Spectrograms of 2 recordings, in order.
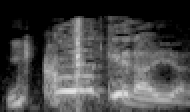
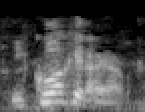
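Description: First: Much higher, louder retold refusal; mock shouted refusal. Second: Flat dismissive refusal, a bit louder; retold blunt refusal. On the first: Quoting his wife's refusal as a much higher, louder mock shout. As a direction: bark out the wife's no. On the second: Quoting his wife's blunt refusal, a bit louder. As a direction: brush the offer off curtly. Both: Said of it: "って言ってたわ".

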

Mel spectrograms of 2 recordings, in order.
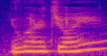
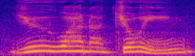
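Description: First: Quicker "You wanna join", run together and lifted into a higher question; clumsy English imitation. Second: Slow, drawn-out "You wanna join", rising at the end; clumsy English imitation. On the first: Host repeating a friend's line that sounded like Hakata dialect, quick clumsy English. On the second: Host quoting a friend's English line, clumsy pronunciation. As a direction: say "You wanna join" slowly in unpolished Japanese-accented English. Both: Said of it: "ちょっと発音下手くそですけど".

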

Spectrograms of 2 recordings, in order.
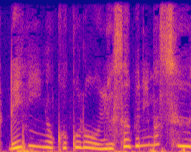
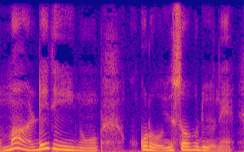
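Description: First: High, dramatic charmer's line; a hint of a gallant stage pirate; suave pirate line. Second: Said in the usual way. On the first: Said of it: "って、まあ、スキャターの".

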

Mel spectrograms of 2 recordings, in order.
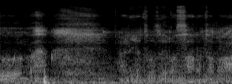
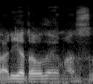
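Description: First: Breathy whisper, much softer; whispered thanks. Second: Said in the usual way. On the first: Shown as a demonstration. Thanking listener, then whispering it. (ささやき声でお礼)

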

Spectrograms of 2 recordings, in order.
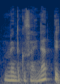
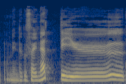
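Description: First: Said softly, as a quiet aside; hushed admission; small voice. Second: Said in the usual way. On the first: Real, not acted. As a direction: drop the volume for a little confession. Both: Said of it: "ちょっと小声でね".

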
